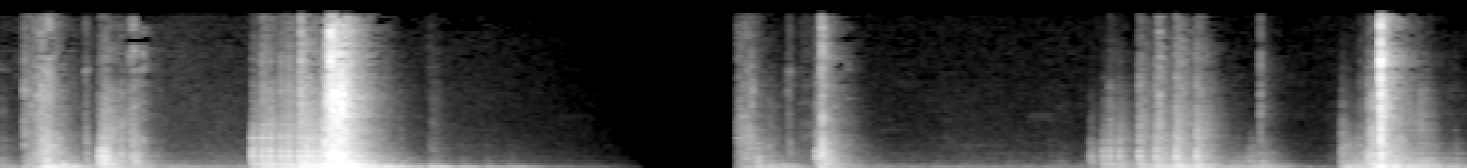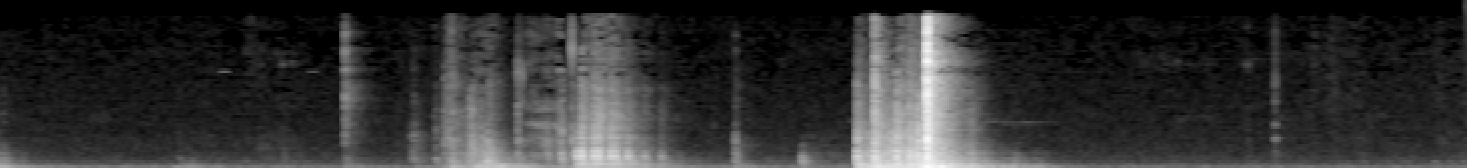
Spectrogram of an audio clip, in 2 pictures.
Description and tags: door wood old open close creak rattle lock click
door, close, rattle, click, old, lock, creak, open, wood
